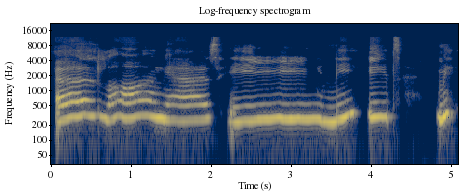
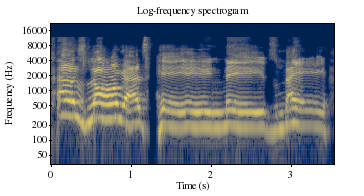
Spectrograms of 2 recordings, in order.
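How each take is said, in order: First: Slow, high sung audition line; sung audition piece. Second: Sung, loud, drawn-out Cockney show tune; sung, belt it out slowly in Cockney; belted Cockney singing. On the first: Friend auditioning for the school musical, slow high singing. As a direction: sing it slowly, holding each note. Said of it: "they prepare this song". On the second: Sung, volunteer outdoing a friend at audition, belted Cockney song. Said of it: "you know, with Cockney accent". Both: Acted.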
